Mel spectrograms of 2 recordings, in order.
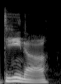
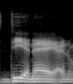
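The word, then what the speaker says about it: DeNA: partnership with DNA which it's spelled like Dina but it's DNA yeah I'd never heard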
